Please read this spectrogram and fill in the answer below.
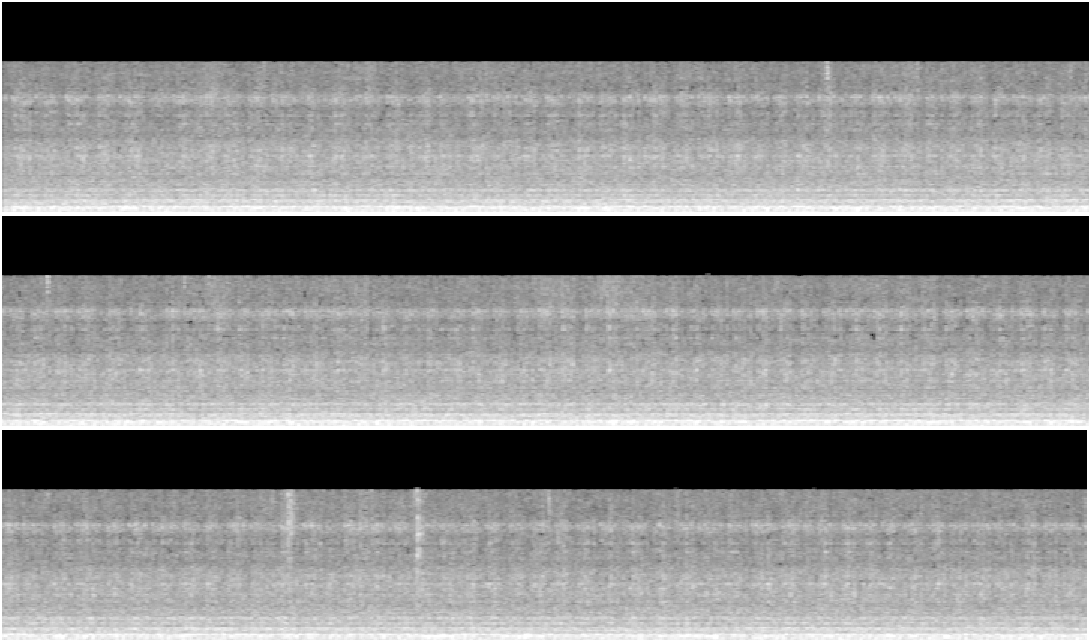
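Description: Ceiling light-and-fan combo exhaust fan running, a steady hum over an even whoosh of air with no change.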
